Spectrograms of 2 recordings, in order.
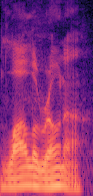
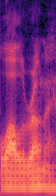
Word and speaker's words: La Llorona: I say La Llorona because that's how it's spelled. Do you say tortilla? Tortillas. Make yourself a damn quesadilla. I would say La Llorona. That's how the guy introduced it on the movie.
